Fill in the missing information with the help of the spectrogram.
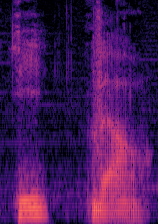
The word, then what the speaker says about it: Yveltal: You do want to stress on the second syllable, on the vowel syllable. Yveltal.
